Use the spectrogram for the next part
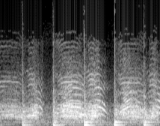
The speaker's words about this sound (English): Those protesters on the steps of Fresno City Hall shouting agua, agua, agua underscored the issue being made by Republican members of the House Natural Resources Committee who arranged that meeting.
